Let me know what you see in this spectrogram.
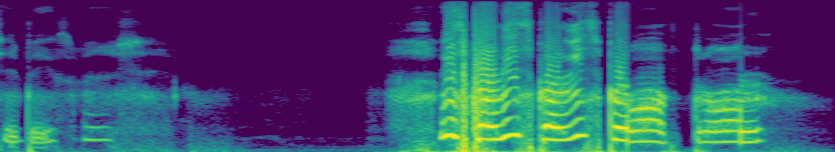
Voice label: whisper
